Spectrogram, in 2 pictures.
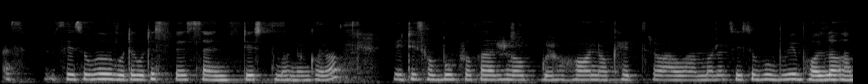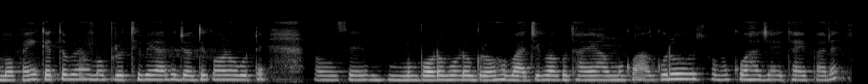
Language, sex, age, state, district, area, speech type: Odia, female, 18-30, Odisha, Koraput, urban, spontaneous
